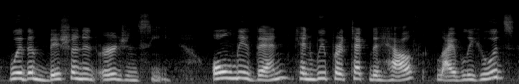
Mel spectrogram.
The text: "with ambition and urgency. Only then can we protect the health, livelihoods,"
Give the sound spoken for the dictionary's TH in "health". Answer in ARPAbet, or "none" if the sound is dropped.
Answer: TH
